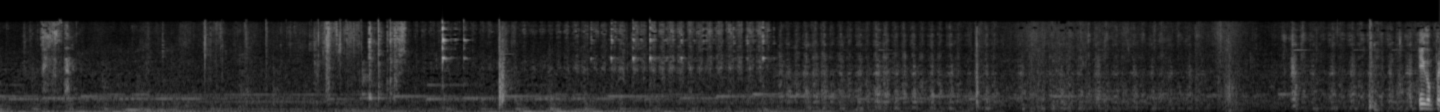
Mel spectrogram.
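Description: Rasping, scraping sounds with a few sharp knocks and clinks, over a low sustained drone that fades out a little past the middle.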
